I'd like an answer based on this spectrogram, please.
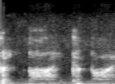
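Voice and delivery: soft, breathy, hushed whisper under the breath. Rewarding the dog with a ration, whispering. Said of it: "just whisper".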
